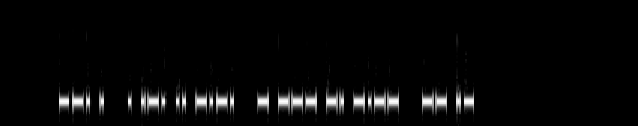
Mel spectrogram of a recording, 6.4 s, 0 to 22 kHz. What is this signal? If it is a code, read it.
Morse code, heard as a keyed tone, about 36 wpm, 700 Hz. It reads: GE ERIC TONY MA
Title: K1USN SST QSO Practice - 35wpm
